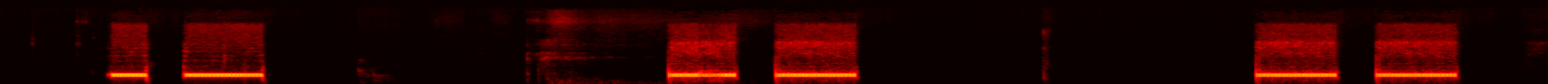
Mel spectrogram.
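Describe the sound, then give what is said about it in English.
Telephone line tone as a call is placed to a caller: three pairs of steady, loud buzzing beeps separated by silent gaps, with faint clicks between them. “And in the meantime, I will dial up our next caller. Let's have a look at the list. Here we go. Let's hit the button.”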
